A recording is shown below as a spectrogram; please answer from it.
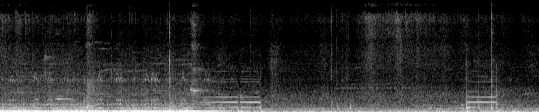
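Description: A loud steady low hum that stops about four and a half seconds in, followed by a pet tag engraving kiosk's electronic beeps: one just after the hum ends and another near the end.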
